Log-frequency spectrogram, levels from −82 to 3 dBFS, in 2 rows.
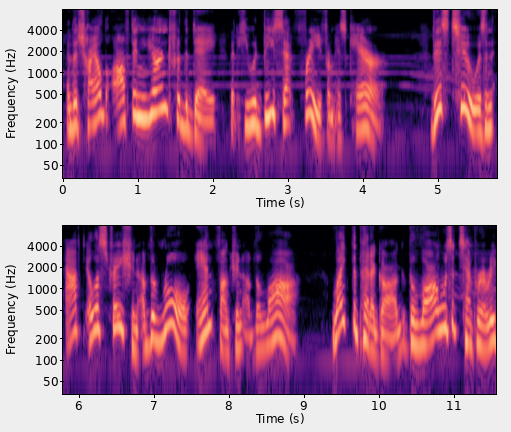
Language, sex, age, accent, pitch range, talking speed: English, male, 30-49, American, 165-245 Hz, 200 wpm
